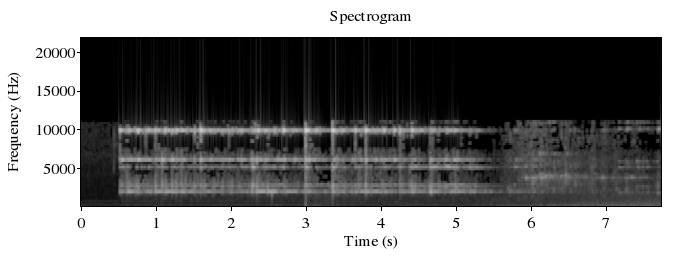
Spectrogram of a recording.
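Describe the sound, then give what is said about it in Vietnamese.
Hand bell rung in a folk ritual by a woman seated cross-legged on a mat before a chicken coop. Bright, continuous jingling rings with many quick strikes, then fades near the end. “Tiếng chuông leng ca leng keng vang lên.”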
